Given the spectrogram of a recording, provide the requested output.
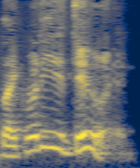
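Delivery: high-pitched indignant quote; mock exasperation. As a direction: imitate a daughter protesting to Dad. Grandmother's retort to dad retold.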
